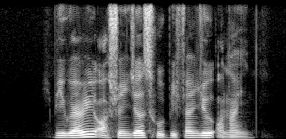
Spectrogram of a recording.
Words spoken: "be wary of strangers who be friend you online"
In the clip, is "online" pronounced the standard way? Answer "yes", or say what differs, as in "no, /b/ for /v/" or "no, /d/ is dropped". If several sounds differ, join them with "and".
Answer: no, /l/ is dropped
